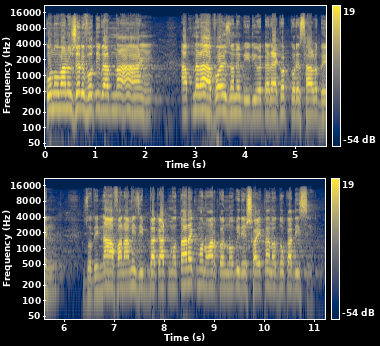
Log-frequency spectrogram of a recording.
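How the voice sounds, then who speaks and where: High-pitched Bangladeshi male preacher, heavy reverb. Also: steady tone, faint music behind. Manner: impassioned, declamatory, drawn-out chanting phrases. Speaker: Islamic preacher. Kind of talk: Bengali waz sermon, dramatic storytelling. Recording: long reverb from loudspeaker system.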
